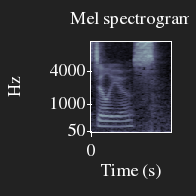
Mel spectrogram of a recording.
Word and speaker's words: Dilios: It is Dilios.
